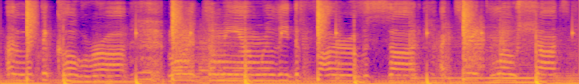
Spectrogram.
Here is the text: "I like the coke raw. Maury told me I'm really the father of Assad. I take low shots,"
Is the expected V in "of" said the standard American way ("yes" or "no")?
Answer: yes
